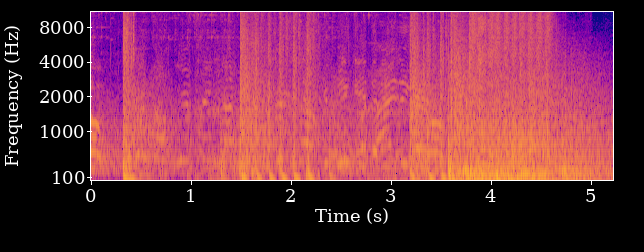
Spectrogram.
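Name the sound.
explosion and gunfire in Gates of Hell video game battle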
